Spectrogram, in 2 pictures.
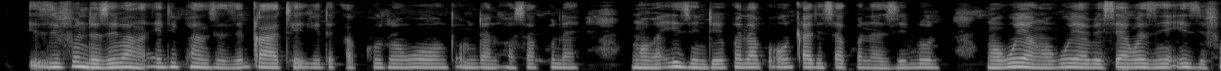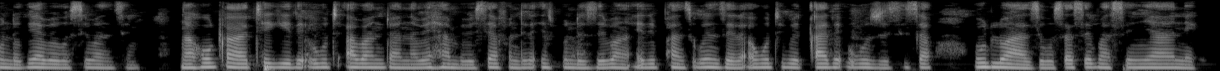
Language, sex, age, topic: North Ndebele, female, 25-35, education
